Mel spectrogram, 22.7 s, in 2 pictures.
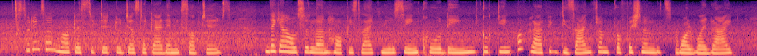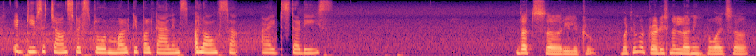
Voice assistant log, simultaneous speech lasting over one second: none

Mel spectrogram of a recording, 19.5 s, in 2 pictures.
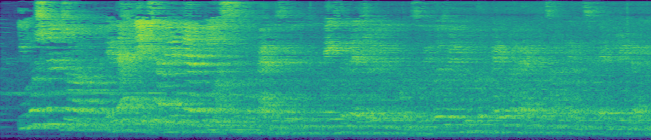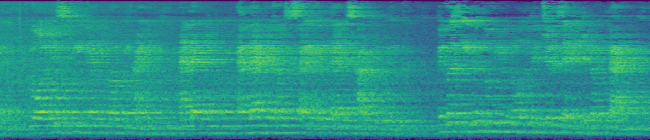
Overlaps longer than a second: present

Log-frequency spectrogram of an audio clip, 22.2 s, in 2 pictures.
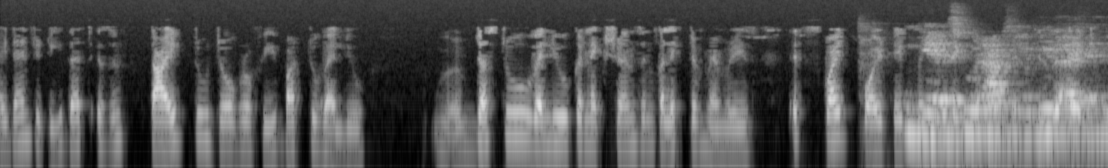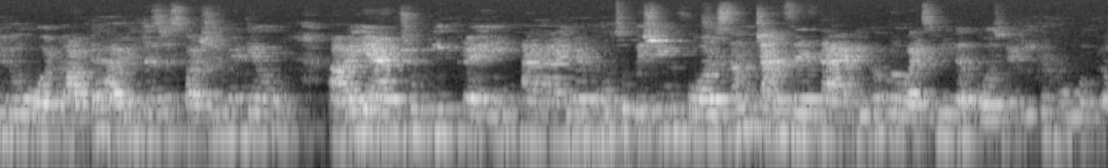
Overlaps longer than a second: present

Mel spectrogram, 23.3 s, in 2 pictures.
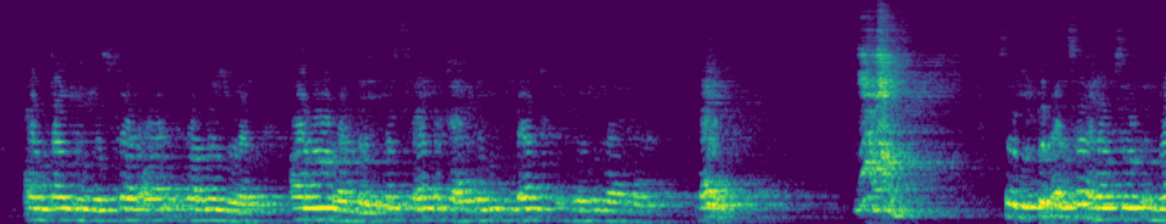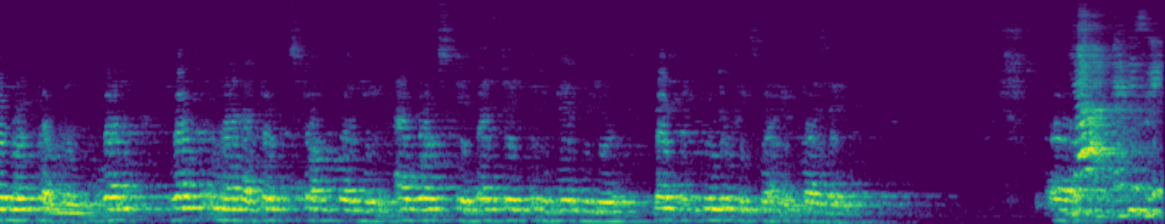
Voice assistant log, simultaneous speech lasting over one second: none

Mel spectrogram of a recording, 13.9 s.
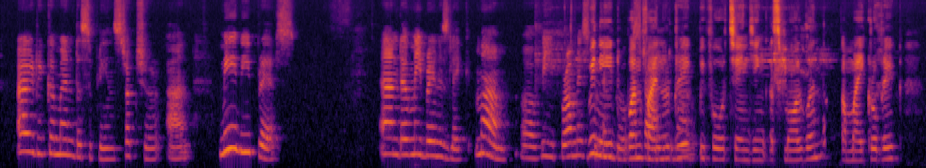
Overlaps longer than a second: present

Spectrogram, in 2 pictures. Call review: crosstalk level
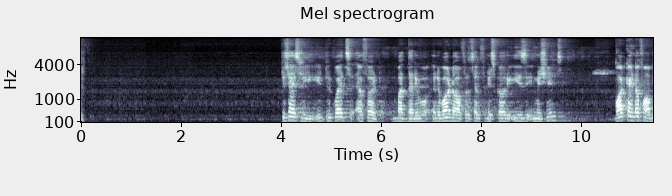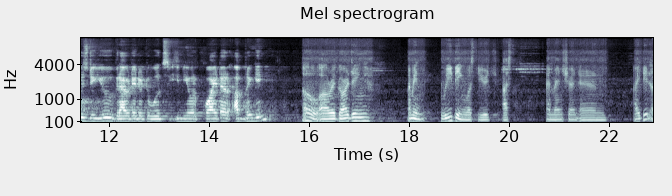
none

